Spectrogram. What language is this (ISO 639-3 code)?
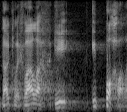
hrv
